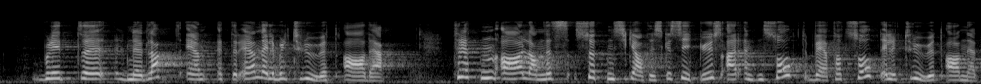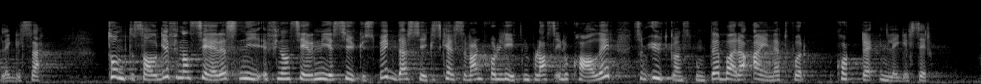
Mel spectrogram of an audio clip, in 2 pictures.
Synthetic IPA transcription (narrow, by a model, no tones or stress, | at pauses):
blɪt̪neːd̪lɑk̚t̪ʰenɛt̪ːəɾeːnɛlːəblɪʈʰɾʉːət̪ʰɑʋd̪ɛ | t̪ʰɾɛt̪nɑlɑnːət̪sːœt̪nsʏkɪɑːt̪ɾɪskəsyːkəhʉːsæɾʔɛnt̪n̩sɔlk̚t̪ʋeːt̪ʰɑt̪ːsɔlk̚t̪ɛlːəʈʰɾʉːət̪ʰɑneːd̪lɛɡəlsə | t̪ʰɔmt̪əsɑlɡəseɾəsfɪnɑnsɪeːɾəɳyːəsyːkəʉːsbʏɡd̪d̪æɾsyːkɪskhɛlsəʋæɳʈfoːɾɭiːt̪npʰlɑsɪlʊkʰɑːləɾsɔmʉːt̪ɡɑŋspʰʊŋk̚t̪əbɑːɾəæʔæɪnət̪fɔɾkʰɔʈːəʔɪnlɛɡəlsəɾ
